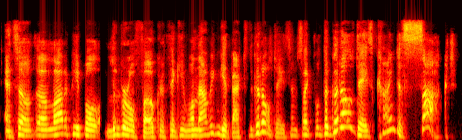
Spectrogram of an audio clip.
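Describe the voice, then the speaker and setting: Animated higher-pitched man, wry and emphatic. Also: fast talker, no echo, clean studio sound. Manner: emphatic, wry, acts out imagined quotes. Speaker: theater company playwright being interviewed. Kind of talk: animated conversational interview answers.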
